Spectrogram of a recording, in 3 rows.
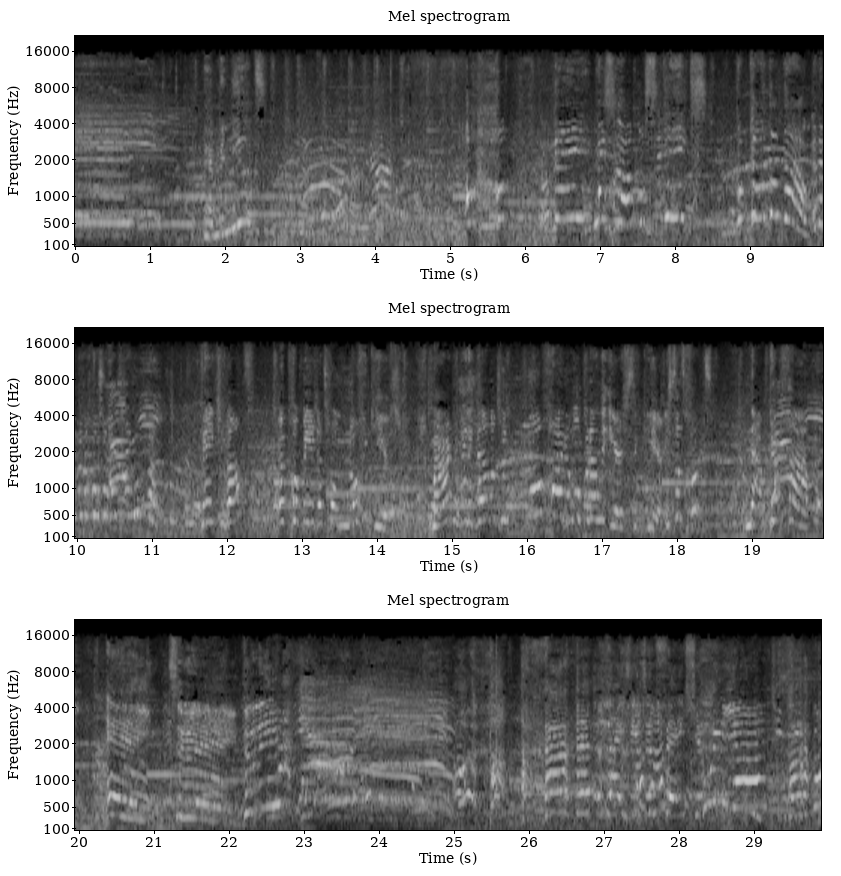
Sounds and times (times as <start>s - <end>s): Music: 0.0s - 29.9s.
